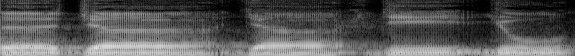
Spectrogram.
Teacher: tidak ada angin pada huruf jim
